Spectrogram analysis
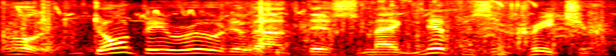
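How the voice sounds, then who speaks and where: Jovial American Western outlaw, folksy and teasing, high voice with big swings, horse sounds loud behind. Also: male voice, big pitch swings, moderate pace, heavy background noise. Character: jovial, confident middle-aged male Old West outlaw. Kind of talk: naturalistic video game cutscene acting. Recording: clear outdoor game sound effects, horse hooves.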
